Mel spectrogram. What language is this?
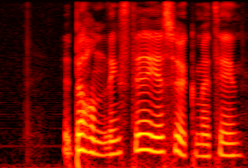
Norwegian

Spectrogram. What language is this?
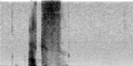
Norwegian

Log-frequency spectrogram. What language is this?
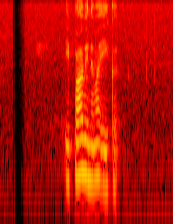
Sinhala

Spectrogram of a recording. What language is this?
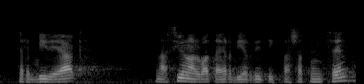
Basque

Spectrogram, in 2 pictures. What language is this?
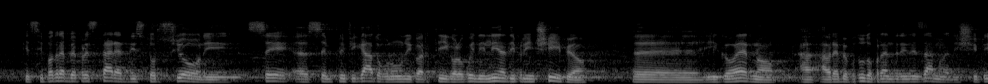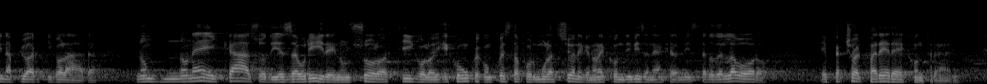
Italian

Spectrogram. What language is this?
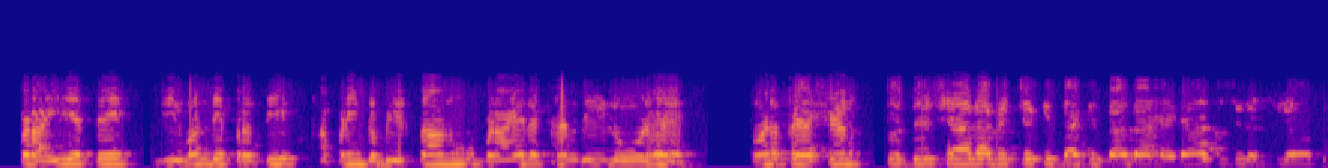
Punjabi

